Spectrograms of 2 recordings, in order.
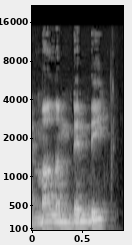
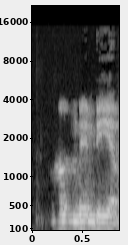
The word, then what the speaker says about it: Mullumbimby: I'd hoped to visit, I hope I'm pronouncing this right, Mullumbimby. – Correct, yes. – Mullumbimby, I was supposed to be there in May of this year, 2020, but hopefully I can come back another time.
